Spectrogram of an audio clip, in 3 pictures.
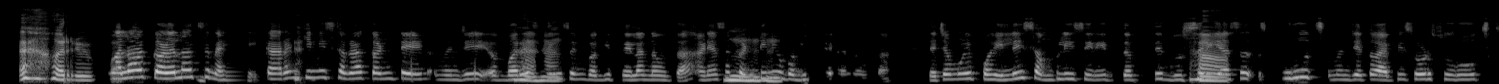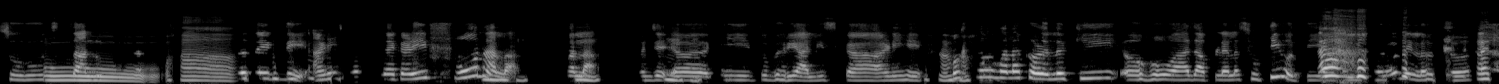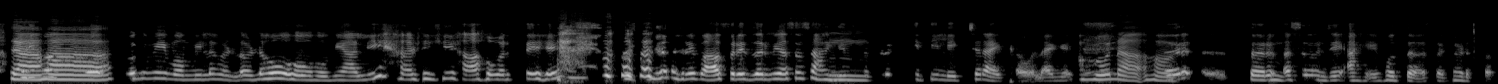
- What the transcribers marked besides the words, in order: chuckle; unintelligible speech; chuckle; in English: "कंटिन्यू"; in English: "सीरीज"; drawn out: "ओ"; in English: "ॲपिसोड"; chuckle; unintelligible speech; other background noise; laugh; laughing while speaking: "आली आणि आता म्हटलं अरे … लेक्चर ऐकावं लागेल"; laugh; tapping
- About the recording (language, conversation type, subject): Marathi, podcast, सोशल मीडियावर वेळ घालवल्यानंतर तुम्हाला कसे वाटते?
